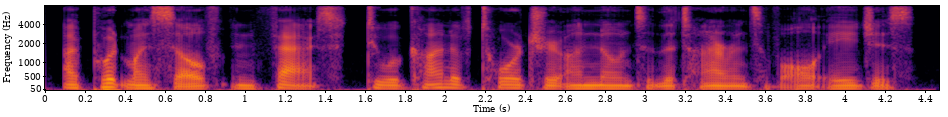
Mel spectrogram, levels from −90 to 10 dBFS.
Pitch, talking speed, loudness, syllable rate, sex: 95 Hz, 230 wpm, -22 LUFS, 5.6 syllables/s, male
